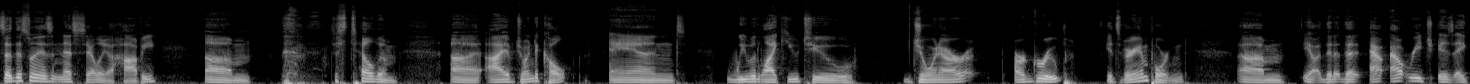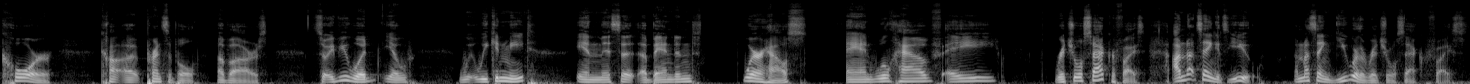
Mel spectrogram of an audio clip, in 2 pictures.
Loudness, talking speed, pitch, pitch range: -24 LUFS, 160 wpm, 110 Hz, 95-125 Hz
